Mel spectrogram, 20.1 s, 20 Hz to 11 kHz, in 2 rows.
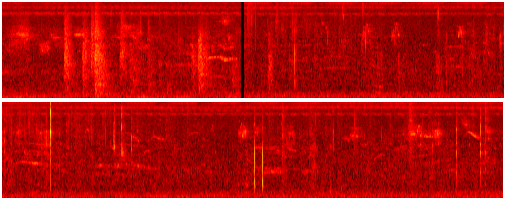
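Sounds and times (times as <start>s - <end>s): cat crunching dry kibble: 4.8s - 14.2s.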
